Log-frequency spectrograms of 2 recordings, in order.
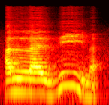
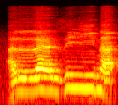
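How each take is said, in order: First: The middle consonant is a soft 'dh' sound. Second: The middle consonant is a buzzing 'z' sound. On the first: The speaker calls it right. "Seharusnya dibacanya za" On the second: The speaker calls it wrong. "Pakai zai, bukan pakai za"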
